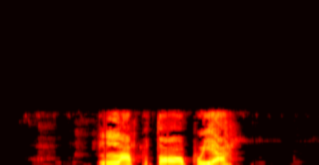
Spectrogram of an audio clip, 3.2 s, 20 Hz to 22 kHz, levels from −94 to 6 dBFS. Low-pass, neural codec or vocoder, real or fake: 7.2 kHz; none; real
